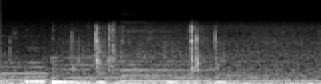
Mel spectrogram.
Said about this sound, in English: So just type in TDI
